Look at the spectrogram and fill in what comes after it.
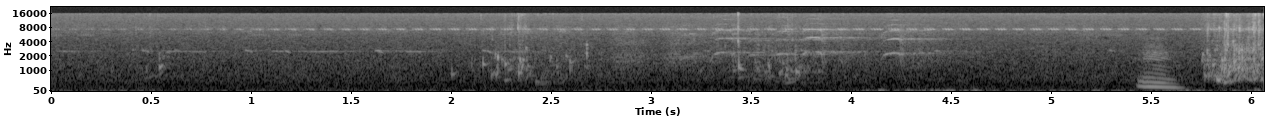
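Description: Near silence with a few faint, short bird chirps and a thin steady high tone; a brief falling call near the end.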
